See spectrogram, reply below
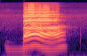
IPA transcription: bʌ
